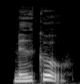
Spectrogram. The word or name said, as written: medgå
